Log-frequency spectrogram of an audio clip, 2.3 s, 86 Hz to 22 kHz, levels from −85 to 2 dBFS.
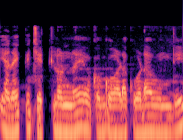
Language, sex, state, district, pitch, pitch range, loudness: Telugu, male, Andhra Pradesh, Manyam, 115 Hz, 110-125 Hz, -15 LUFS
